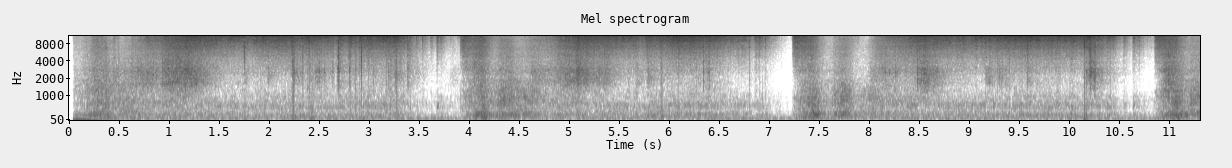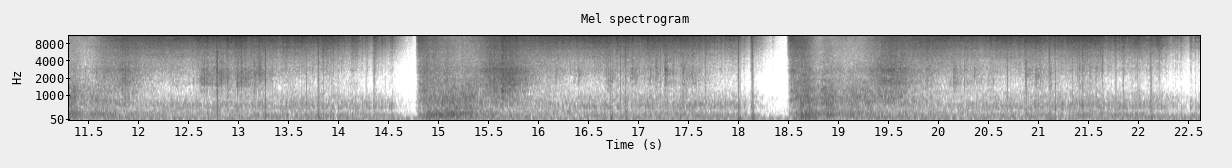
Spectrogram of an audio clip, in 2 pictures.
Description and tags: Coffee Beans
Series of coffee sound effects. Pouring beans, going through the beans with the hand, etc.
cafe, beans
